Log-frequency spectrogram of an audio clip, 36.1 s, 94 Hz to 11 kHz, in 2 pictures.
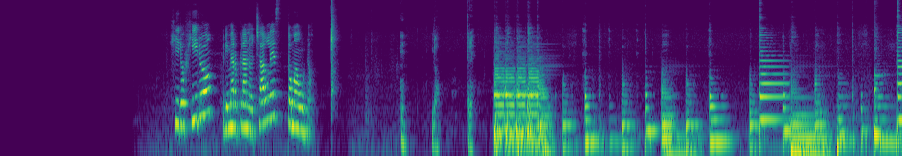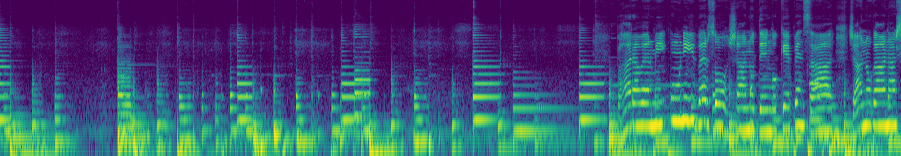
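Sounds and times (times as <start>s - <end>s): fingerpicked acoustic guitar: 9.8s - 36.0s.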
